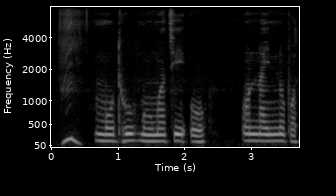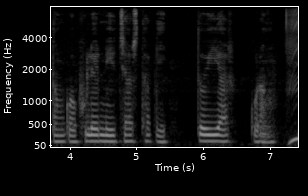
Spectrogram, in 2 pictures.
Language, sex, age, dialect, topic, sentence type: Bengali, male, 18-24, Rajbangshi, agriculture, statement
